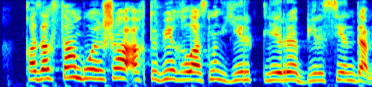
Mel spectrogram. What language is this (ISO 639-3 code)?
kaz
